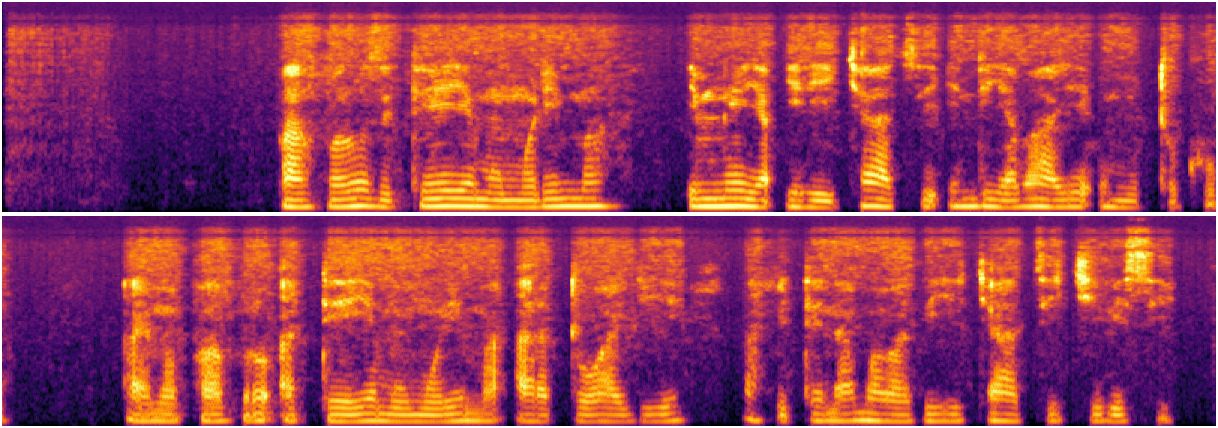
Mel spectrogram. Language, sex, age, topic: Kinyarwanda, male, 18-24, agriculture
